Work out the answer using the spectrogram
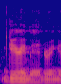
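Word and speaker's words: gerrymandering: folks opinions about partisan Gary mandering and forgive me for being a history nerd but it was named after Elbert Gary so I pronounce it that way but people's opinions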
